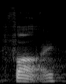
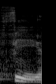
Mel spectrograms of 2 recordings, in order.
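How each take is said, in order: First: The word has an anglicized pronunciation. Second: The word has a Greek-style pronunciation. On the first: The speaker calls it wrong. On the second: The speaker calls it right.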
